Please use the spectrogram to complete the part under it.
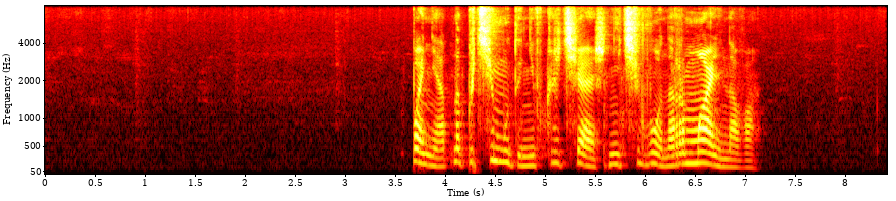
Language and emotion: Russian, angry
